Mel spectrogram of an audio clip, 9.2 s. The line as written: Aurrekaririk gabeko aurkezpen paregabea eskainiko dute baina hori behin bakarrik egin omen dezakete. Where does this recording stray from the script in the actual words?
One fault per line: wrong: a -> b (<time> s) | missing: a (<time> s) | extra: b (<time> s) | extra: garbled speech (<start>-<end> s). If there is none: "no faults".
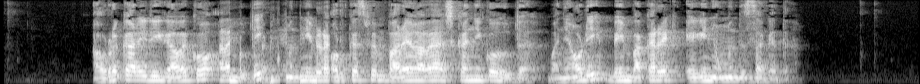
extra: garbled speech (2.2-3.3 s)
